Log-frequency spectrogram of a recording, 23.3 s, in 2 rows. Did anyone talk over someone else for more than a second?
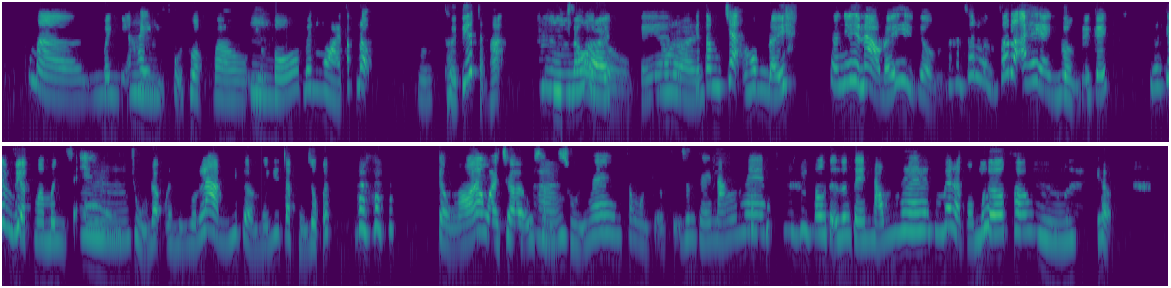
No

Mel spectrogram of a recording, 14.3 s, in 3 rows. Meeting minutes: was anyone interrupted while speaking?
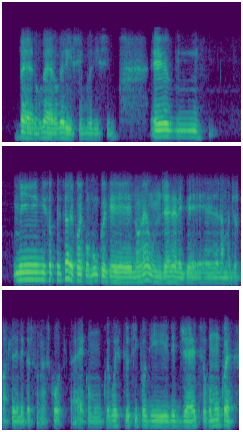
No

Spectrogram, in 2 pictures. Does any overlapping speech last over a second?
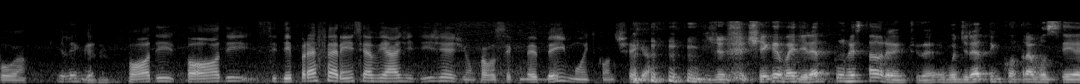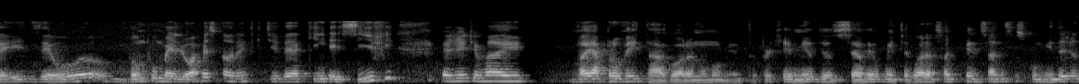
No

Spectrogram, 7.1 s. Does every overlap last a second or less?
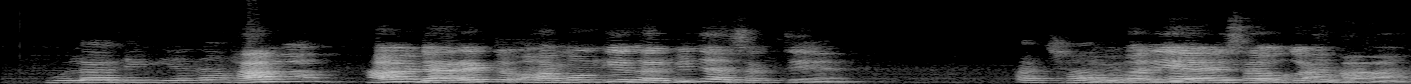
No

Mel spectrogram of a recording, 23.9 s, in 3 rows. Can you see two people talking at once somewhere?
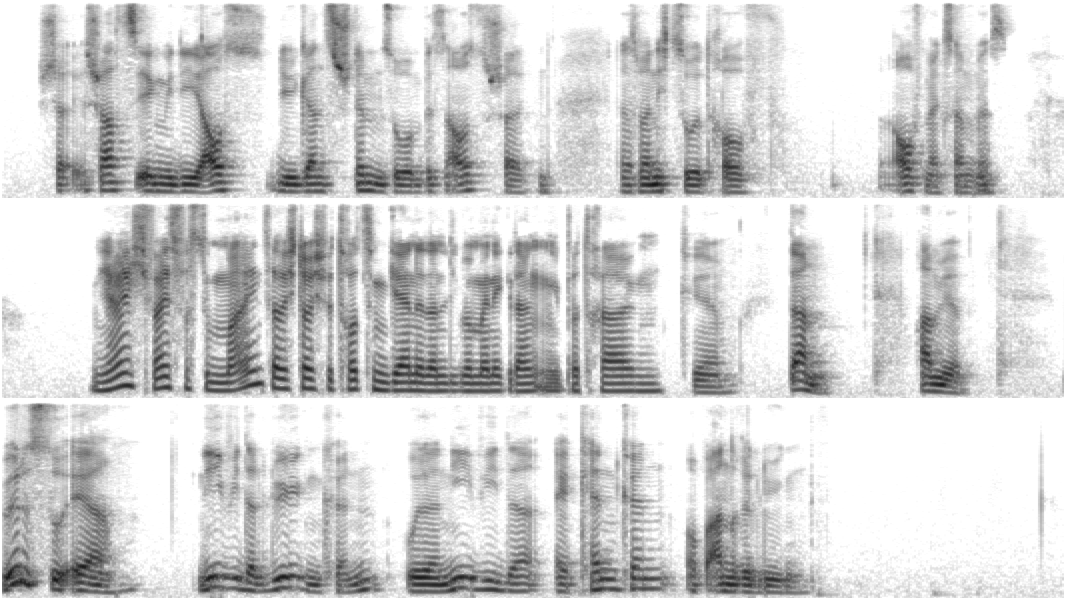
No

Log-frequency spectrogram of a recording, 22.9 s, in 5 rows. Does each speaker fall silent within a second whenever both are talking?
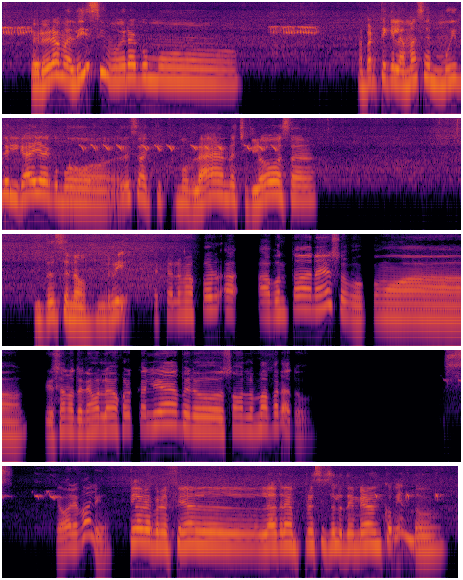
Yes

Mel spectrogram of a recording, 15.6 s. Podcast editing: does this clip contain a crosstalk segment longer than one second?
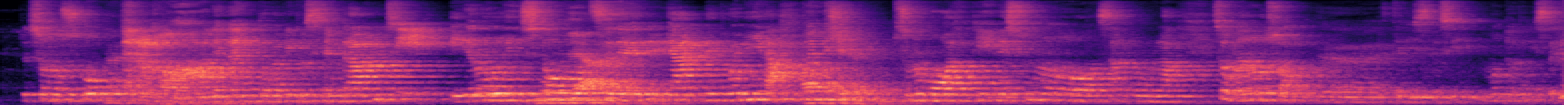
Yes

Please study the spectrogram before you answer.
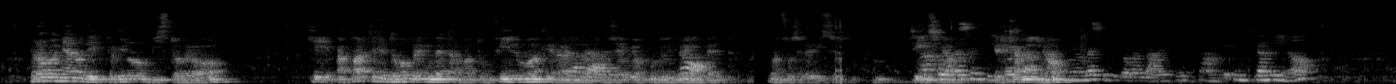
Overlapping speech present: Yes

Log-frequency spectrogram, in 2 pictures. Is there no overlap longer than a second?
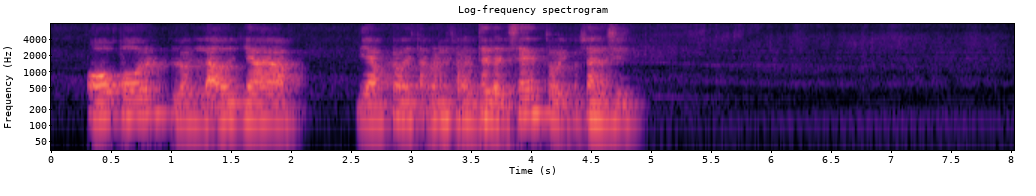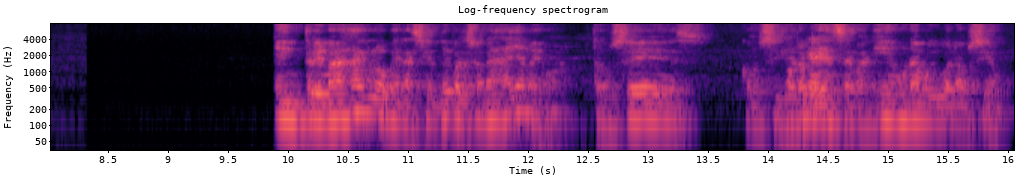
Yes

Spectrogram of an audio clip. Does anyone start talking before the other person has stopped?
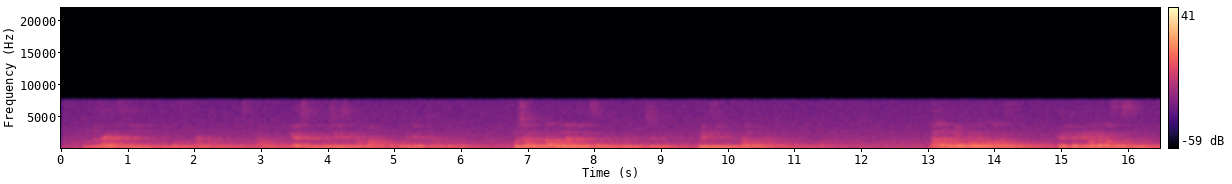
Yes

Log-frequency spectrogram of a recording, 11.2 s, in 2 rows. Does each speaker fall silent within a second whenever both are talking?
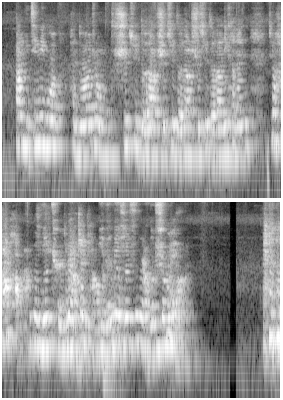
No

